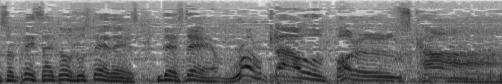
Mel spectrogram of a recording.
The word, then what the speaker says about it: Wrocław: Dice, hola amigos de la nave, les escribo desde la hermosa y siempre lluviosa ciudad de Wrocław, que por alguna razón se pronuncia Wrocław.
